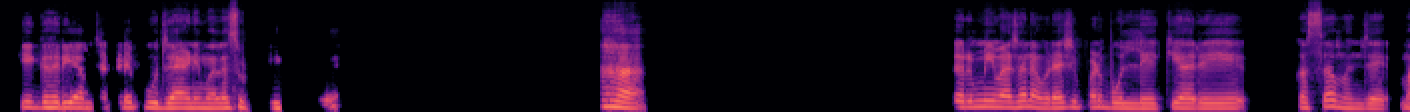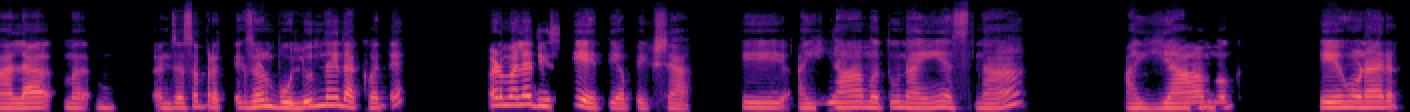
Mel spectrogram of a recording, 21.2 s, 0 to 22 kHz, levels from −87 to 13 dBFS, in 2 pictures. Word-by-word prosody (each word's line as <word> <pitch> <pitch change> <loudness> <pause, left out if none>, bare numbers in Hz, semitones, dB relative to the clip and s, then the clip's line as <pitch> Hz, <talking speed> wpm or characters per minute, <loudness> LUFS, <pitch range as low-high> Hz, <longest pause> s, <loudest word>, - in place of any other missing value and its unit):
की 200 - 0
घरी 185 0 +3
आमच्याकडे 180 +1 -2
पूजा 175 -2 +2
आहे 175 - +4
आणि 175 0 +2
मला 170 0 +2
सुट्टी 180 -1 -3
हवी 460 - -11
आहे. - - -7 2.0
हां. 195 -6 +6 2.3
तर 205 -1 +1
मी 215 0 +1
माझ्या 205 +1 +2
नवऱ्याशी 180 0 +1
पण 200 0 -2
बोलले, 170 -2 0
की 180 - -2
अरे 170 0 +1 0.6
कसं! 190 +5 -1
म्हणजे 165 -2 -2
मला 175 +1 +3
म 175 - -4 0.2
म्हणजे 175 0 -6
असं 205 +4 -2
प्रत्येकजण 185 +4 0
बोलून 190 +6 +4
नाही 275 0 +4
दाखवत 190 -5 +1
आहे. - - -3 0.6
पण - - +5
मला 285 +2 +6
दिसतीये 240 -3 +2
ती 180 - -3
अपेक्षा 160 0 -4 0.4
की 180 -1 -2
"अय्या 185 +3 -1
मग 190 -1 0
तू 200 - -2
नाही 180 0 0
आहेस 190 -3 -2
ना. 170 0 -2 1.0
अय्या 170 +2 +1
मग 190 0 -5 0.7
हे 190 0 +5
होणार 195 0 +3
180 Hz, 130 wpm, -22 LUFS, 175-200 Hz, 2.3 s, हां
